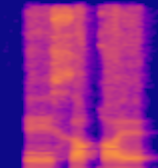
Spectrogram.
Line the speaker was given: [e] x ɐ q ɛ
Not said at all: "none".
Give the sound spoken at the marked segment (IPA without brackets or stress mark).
e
